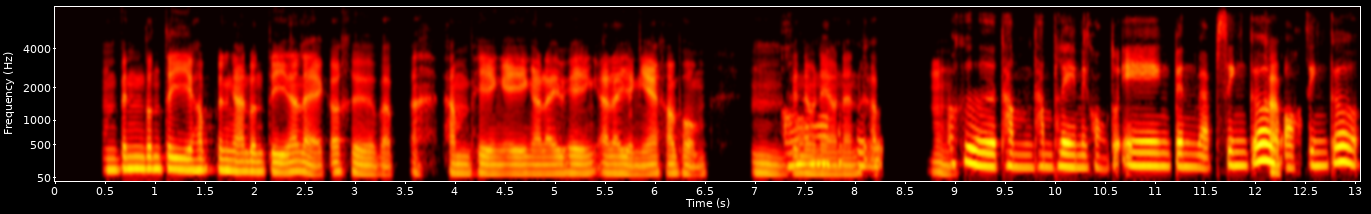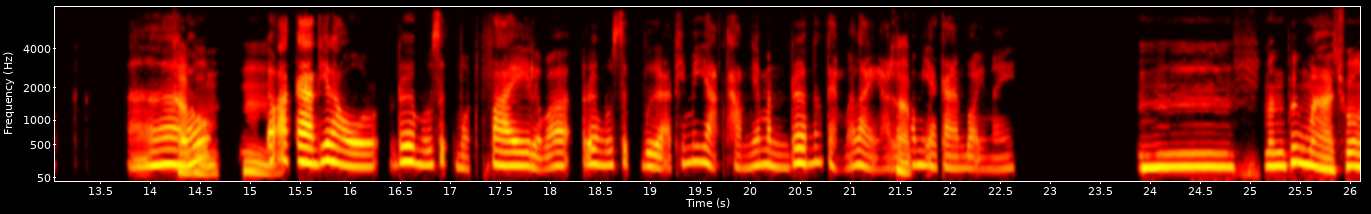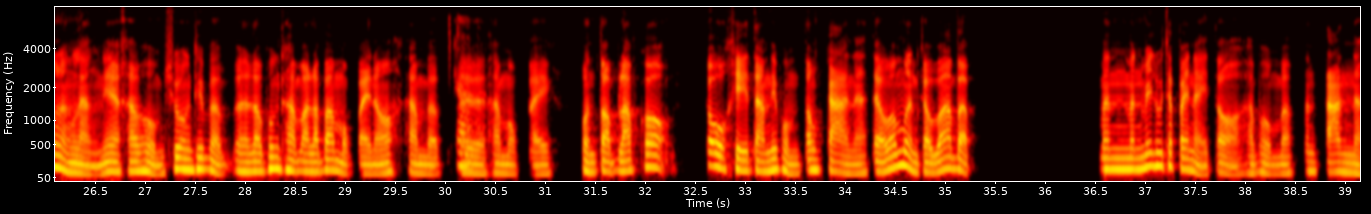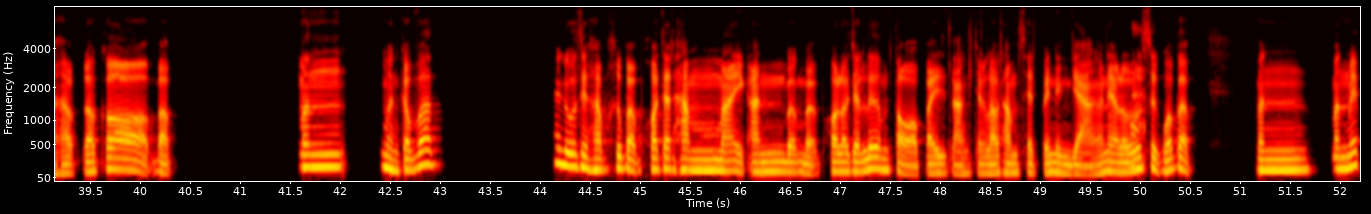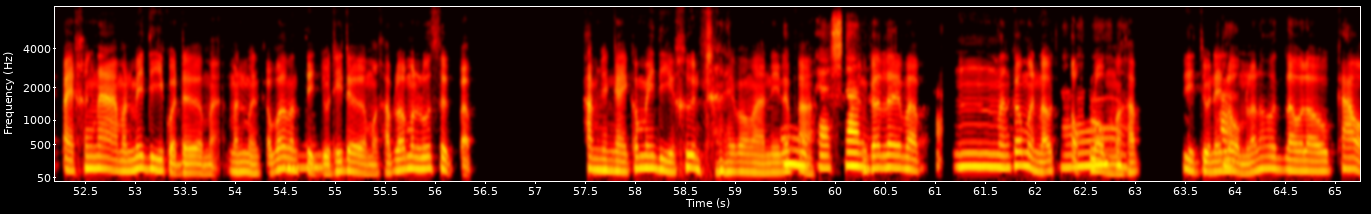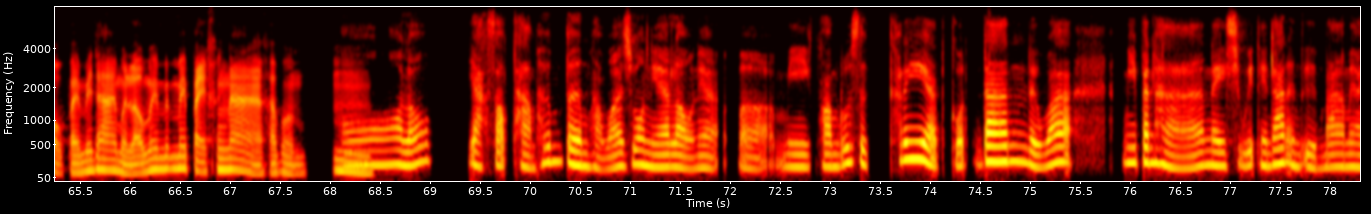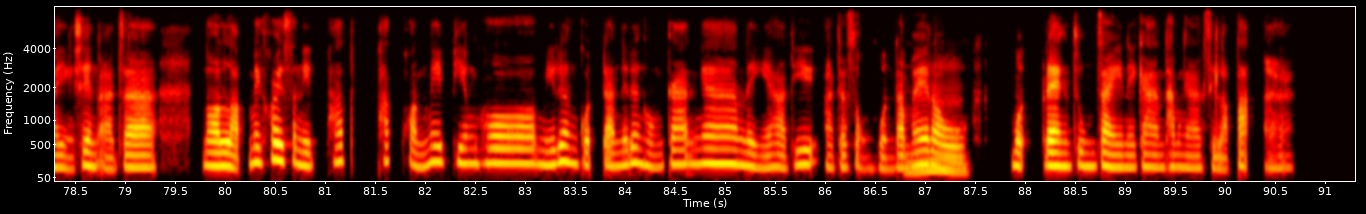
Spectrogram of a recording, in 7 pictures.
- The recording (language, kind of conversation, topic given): Thai, advice, ทำอย่างไรดีเมื่อหมดแรงจูงใจทำงานศิลปะที่เคยรัก?
- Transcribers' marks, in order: tapping; other background noise; laughing while speaking: "อะไร"; in English: "Passion"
